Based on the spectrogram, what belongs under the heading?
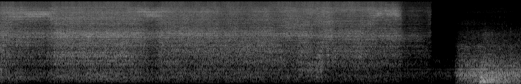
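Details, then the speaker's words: Pikes Peak race car, cooling system pressurised with a pump: continuous hissing of escaping air for about four seconds, then it cuts off; leak found, air leak under pressure test. "I got a leak on my pull up blocked"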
